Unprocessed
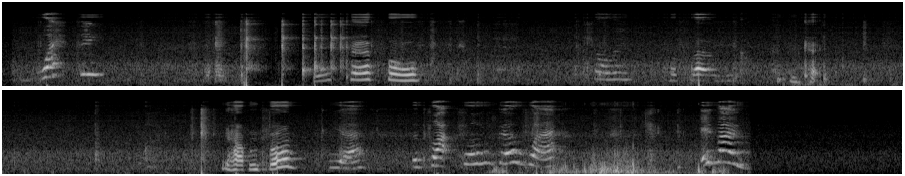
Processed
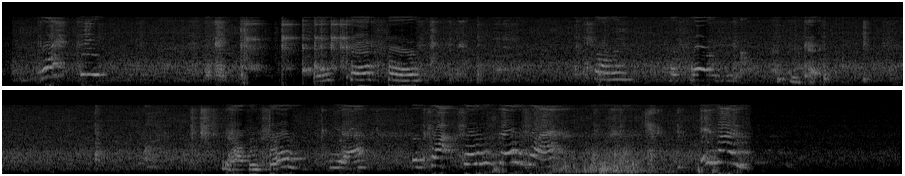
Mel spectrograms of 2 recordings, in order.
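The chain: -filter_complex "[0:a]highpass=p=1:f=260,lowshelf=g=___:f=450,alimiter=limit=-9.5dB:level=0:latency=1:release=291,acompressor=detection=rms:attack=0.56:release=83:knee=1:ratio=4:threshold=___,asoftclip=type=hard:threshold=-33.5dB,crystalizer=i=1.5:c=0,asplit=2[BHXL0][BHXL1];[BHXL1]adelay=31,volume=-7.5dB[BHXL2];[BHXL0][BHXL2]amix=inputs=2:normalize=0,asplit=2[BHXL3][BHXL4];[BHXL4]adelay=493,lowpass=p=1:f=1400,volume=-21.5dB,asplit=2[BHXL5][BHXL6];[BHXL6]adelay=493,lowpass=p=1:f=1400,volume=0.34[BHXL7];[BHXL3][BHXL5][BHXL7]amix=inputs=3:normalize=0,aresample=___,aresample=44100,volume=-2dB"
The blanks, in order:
-7.5, -27dB, 22050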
